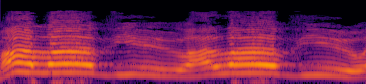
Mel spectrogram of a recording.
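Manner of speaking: high, loud, ringing repeat; shouted echo, easing slightly the second time; echo of a yell. Retold or imitated. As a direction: call it back like a mountain echo. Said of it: "echoing back".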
